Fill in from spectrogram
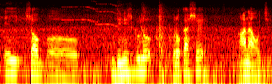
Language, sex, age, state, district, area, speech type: Bengali, male, 60+, West Bengal, Kolkata, urban, spontaneous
